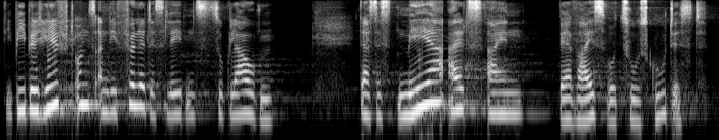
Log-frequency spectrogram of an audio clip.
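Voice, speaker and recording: Woman, pastor, sermon, unhurried, reflective pauses, reverberant church. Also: medium pitch, dark tone, breathy edge. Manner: slow, reflective storytelling with pauses. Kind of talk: Easter sermon.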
